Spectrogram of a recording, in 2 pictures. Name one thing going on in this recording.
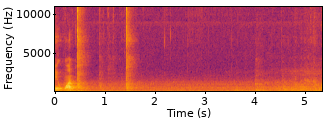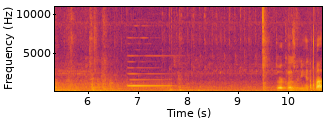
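Elevator buttons click as they are pressed.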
